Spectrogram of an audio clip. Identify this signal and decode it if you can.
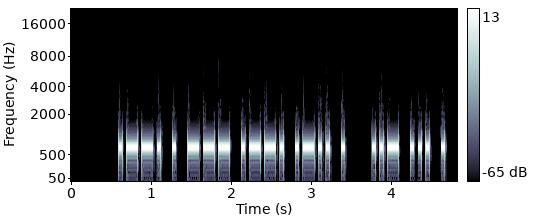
Morse code, heard as a keyed tone, about 25 wpm, 700 Hz. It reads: PEOPLE USE
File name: practice / 25wpm / Difficult Sentences with Hints - 25wpm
